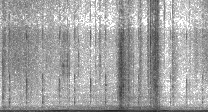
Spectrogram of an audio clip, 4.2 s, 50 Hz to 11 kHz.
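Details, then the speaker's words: High-mileage BMW 335i, heard inside the cabin, clogged catalytic converters cut off: deep, loud exhaust drone swelling and falling with the revs, far rawer than stock; loud exhaust from removed catalytic converters. "Beamer as you guys can hear I don't know if if it comes out on video but the car has no cats um the cats that was on the car was clogged so I just decided to like I don't know when I went to the uh the exhaust shop I just told them to cut it off"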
